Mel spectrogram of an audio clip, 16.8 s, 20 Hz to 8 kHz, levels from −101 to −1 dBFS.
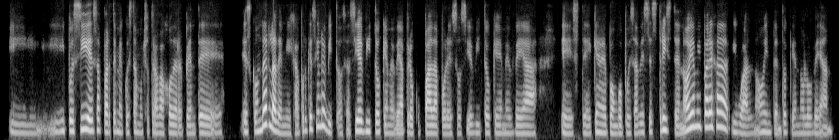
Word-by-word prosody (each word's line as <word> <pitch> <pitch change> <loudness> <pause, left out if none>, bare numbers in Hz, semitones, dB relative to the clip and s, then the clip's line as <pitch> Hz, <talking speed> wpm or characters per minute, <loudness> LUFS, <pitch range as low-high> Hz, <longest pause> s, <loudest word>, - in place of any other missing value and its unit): y 205 +5 -9
y, - - -8
pues, 215 -1 +2
sí, 250 0 +6
esa 225 +1 +4
parte 195 -3 0
me 190 -3 -4
cuesta 185 +3 -5
mucho 185 0 -9
trabajo 180 +1 -1
de 175 -1 +1
repente 175 +2 -3 0.4
esconderla 225 - +6
de 180 -3 -1
mi 165 -1 -7
hija, - - -4
porque 255 +3 -2
sí 315 +5 -2
lo 325 +1 +4
evito, 185 - -3
o - - -11
sea, - - -9
sí 225 - +3
evito 210 -2 +2
que 175 -2 -3
me 170 -1 -6
vea 90 0 +1
preocupada 175 -1 +1
por 165 - -5
eso, 165 +1 -6
sí - - -6
evito 180 0 -5
que 175 0 -6
me 170 0 -8
vea, 170 0 -1 0.5
este, 165 0 -4
que 200 - 0
me 180 -2 0
pongo, 170 -1 -1
pues, 175 -2 -7
a 170 - 0
veces 190 +1 -5
triste, 230 -7 +2
¿no?, 245 +3 +6
y - - +8
a - - +5
mi 315 -1 +1
pareja 300 -3 +5
igual, 175 -5 -3
¿no?, 200 +1 -4
intento 195 0 -5
que 170 - -9
no 175 0 -8
lo 175 0 -4
vean. 170 +4 -5
185 Hz, 195 wpm, -22 LUFS, 170-220 Hz, 0.5 s, y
